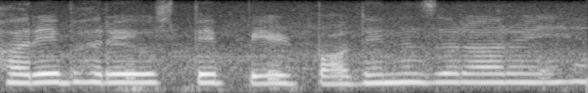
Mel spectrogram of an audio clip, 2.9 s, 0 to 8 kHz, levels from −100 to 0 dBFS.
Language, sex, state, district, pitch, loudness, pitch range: Hindi, female, Chandigarh, Chandigarh, 240 Hz, -14 LUFS, 230-245 Hz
